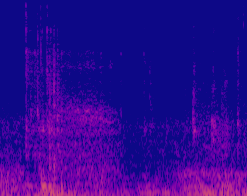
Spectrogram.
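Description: A few faint computer keyboard clicks.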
